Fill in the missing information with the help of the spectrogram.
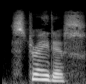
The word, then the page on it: stratus: American English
